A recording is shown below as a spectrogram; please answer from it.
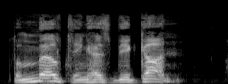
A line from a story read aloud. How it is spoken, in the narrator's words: Hartusk growled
